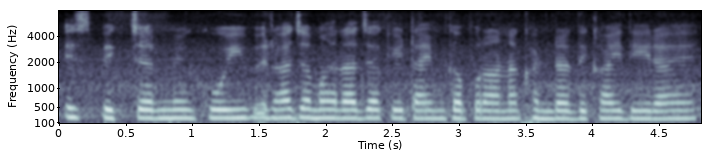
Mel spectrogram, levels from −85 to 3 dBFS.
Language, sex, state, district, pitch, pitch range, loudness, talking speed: Hindi, female, Punjab, Kapurthala, 215 Hz, 205-220 Hz, -14 LUFS, 200 wpm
